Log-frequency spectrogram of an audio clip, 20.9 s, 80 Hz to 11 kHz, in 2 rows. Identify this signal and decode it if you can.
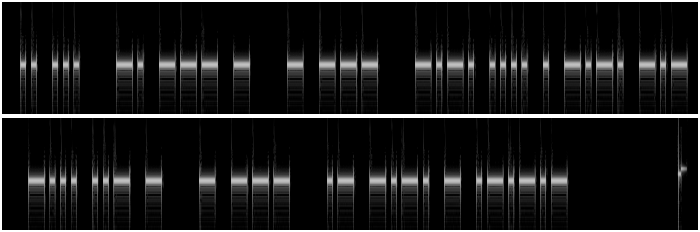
Morse code, heard as a keyed tone, about 15 wpm, 700 Hz. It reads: IS NOT TO CHECK BUT TO ACT.
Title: Sentences from Top 1000 Words - Review Part 3 - 15wpm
